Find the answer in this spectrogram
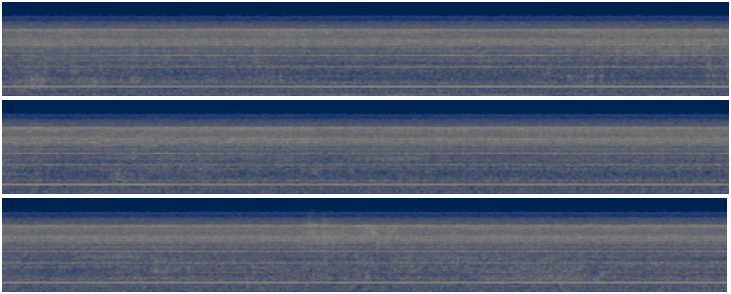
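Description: Shop vacuum motor running steadily with a constant whine, its hose blowing air through an open desktop PC case to clear out dust.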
